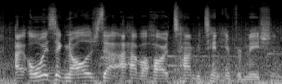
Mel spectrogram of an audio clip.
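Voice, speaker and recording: Fairly high-pitched and very fast, a man talks over noticeable background noise. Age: 20s. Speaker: student athlete vlogger. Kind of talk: vlog narration.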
